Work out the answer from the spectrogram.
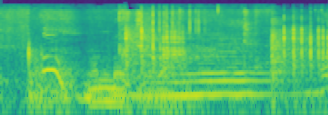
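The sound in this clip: Dice rolled for initiative in a tabletop role-playing game, a brief clatter of rattling ticks near the end after a sustained voice.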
